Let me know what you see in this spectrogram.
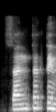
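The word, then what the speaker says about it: संततिम्: नांगही मलमत दर्शनम जन्म संततिम देखिए संततिम है ये दीर्घ ई नहीं है रस्व ई है नांग ही अब यहां पर ही में दीर्घ ई है और यहां पर रस्व ई है तो उच्चारण अकॉर्डिंगली होना चाहिए नांगहीन मलम शेतम दर्शनम जन्म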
